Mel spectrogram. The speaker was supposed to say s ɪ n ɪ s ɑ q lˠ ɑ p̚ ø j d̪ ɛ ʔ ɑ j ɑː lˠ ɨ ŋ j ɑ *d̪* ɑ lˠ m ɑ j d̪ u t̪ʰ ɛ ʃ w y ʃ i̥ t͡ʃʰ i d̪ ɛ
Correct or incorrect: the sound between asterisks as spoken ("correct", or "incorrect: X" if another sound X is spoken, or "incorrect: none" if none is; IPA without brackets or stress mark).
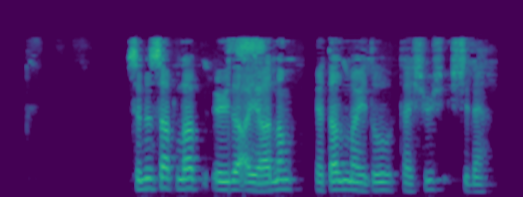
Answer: incorrect: t̪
